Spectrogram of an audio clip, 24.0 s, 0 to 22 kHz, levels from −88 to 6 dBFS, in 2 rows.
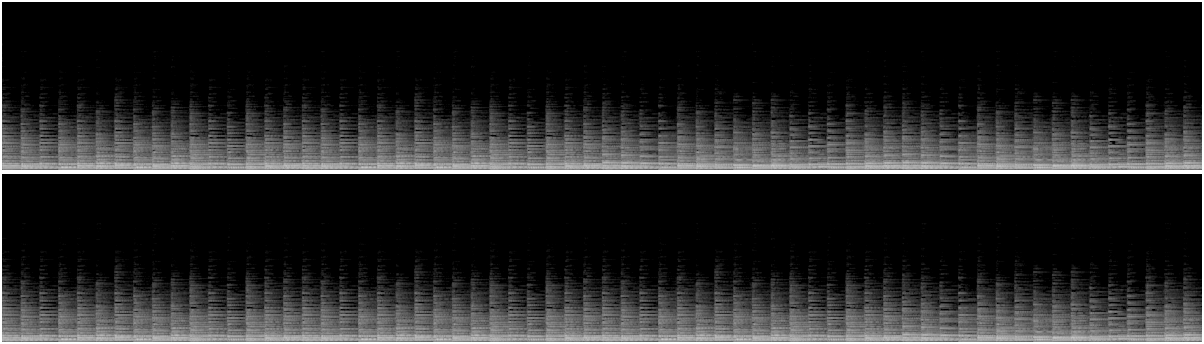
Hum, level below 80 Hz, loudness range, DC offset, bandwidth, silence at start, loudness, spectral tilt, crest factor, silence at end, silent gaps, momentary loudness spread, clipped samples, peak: none; -68 dBFS; 0 LU; under 0.1%; 9.2 kHz; 0 s; -23 LUFS; -5 dB/octave; 14 dB; 0 s; none; 3 LU; under 0.1%; -10 dBFS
